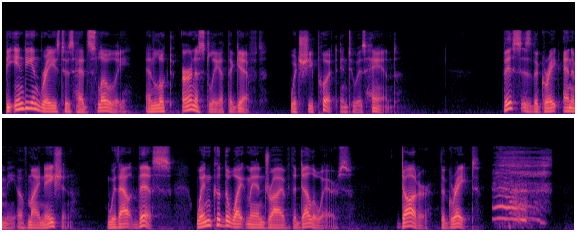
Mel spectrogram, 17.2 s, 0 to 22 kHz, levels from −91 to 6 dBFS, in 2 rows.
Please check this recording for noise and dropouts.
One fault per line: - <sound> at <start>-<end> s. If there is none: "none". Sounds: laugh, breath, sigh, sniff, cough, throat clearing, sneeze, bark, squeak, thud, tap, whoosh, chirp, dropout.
- sigh at 15.9-16.9 s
